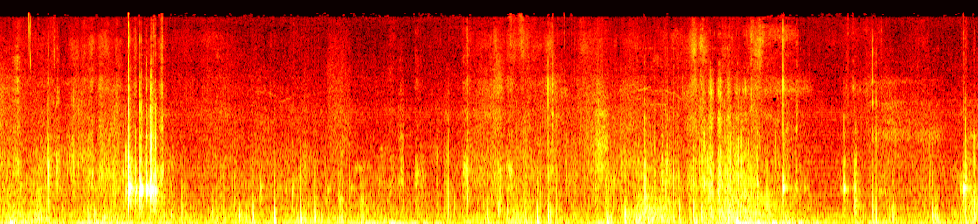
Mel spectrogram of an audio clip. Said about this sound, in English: Horse.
